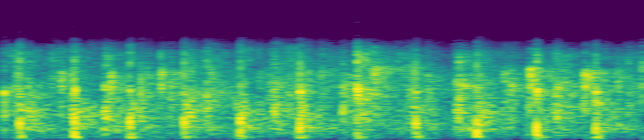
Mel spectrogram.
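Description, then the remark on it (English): A crowd claps steadily, with sharp, closely spaced hand claps forming a dense, bright wash of applause that stays loud and even throughout, without voices. “So if you ever want to stay awake, or you ever want to keep your audience awake, just have them clap a lot.”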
